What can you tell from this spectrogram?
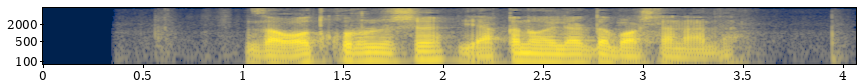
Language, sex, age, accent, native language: Uzbek, male, 18-24, Jizzax, Uzbek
